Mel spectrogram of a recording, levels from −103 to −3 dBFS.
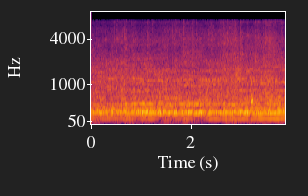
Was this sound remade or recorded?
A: remade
